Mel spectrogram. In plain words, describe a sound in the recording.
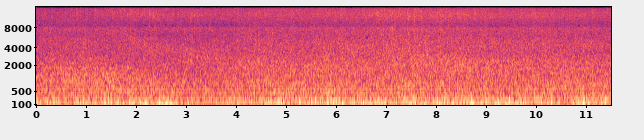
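Shallow water rushes and splashes steadily over rocks outdoors.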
